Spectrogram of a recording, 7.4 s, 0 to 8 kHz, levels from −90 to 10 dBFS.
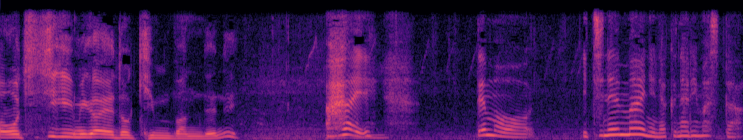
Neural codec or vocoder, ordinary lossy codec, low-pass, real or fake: none; none; 7.2 kHz; real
